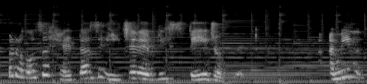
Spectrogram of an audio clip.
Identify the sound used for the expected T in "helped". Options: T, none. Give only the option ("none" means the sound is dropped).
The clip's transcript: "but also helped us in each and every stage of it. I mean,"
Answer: none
